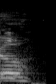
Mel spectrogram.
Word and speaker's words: Gerudo: Gerudo. I hate it so much. Don't pronounce the GE.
